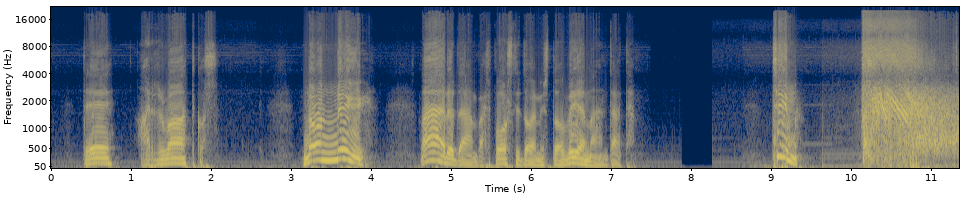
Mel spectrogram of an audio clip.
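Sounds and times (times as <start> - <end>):
speech: 0.4 - 2.2, 3.1 - 4.0, 4.6 - 7.3, 9.0 - 9.4
single loud gunshot with ringing tail: 10.1 - 11.3.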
